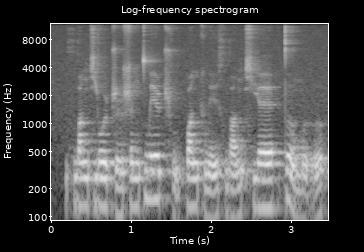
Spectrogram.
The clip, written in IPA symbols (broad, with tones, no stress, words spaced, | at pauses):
xwɑ˥ŋɕjo˥ʊ̯ʈ͡ʂɻ̩˧˥ʂə˥n t̪we˥ɪ̯ʈ͡ʂʰṵ˨˩ pɑ˥ŋʂwe˧˥ɪ̯ xwɑ˧˥ŋt͡ɕʰjɛ˥ | t̪ɤ˥˩mɤ̰˨˩˦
